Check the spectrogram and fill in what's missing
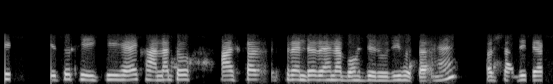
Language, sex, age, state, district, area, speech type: Hindi, female, 45-60, Uttar Pradesh, Pratapgarh, rural, conversation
